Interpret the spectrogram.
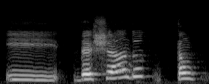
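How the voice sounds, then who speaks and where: A woman's voice: a little high, animated, slow, darkish tone, lo-fi sound. A Brazilian woman interviewing a guest in casual chat, asking long winding questions. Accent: Brazilian Portuguese. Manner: friendly, laughs along, asks long rambling questions.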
